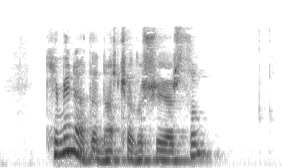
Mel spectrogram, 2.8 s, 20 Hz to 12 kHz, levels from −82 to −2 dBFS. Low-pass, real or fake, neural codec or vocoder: 7.2 kHz; real; none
